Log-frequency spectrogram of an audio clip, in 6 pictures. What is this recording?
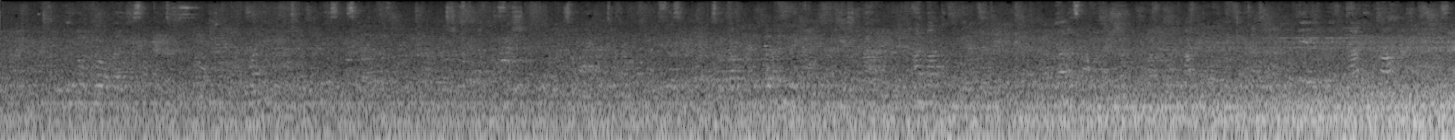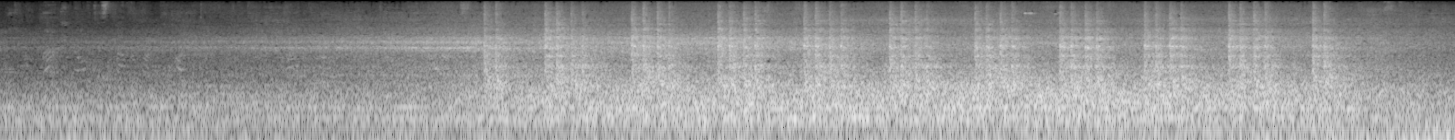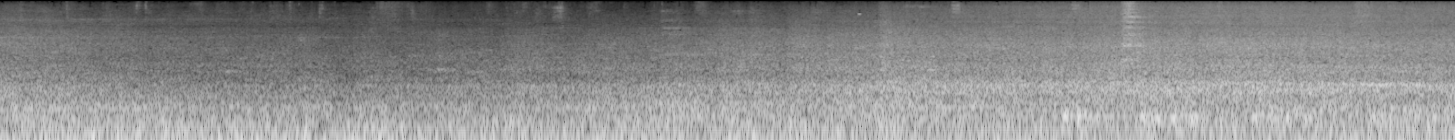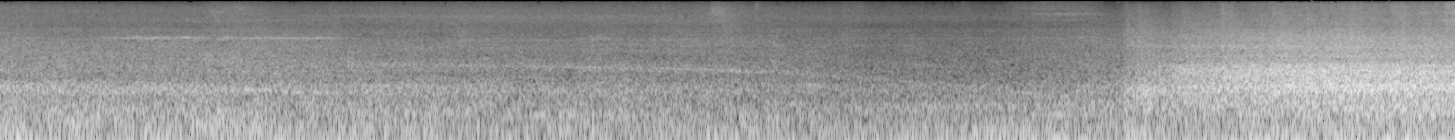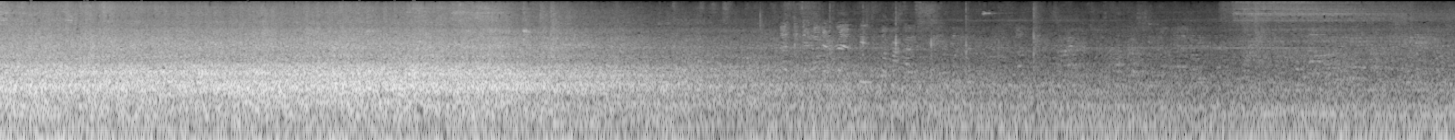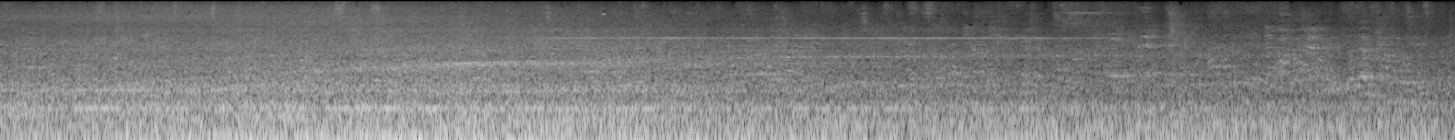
Subway Plarform Noise with a Number of Passing Trains
field-recording, nyc, train, subway, city, underground, new-york, passing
